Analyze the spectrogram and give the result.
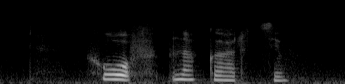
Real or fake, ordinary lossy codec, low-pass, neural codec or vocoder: fake; Opus, 16 kbps; 7.2 kHz; codec, 16 kHz, 0.7 kbps, FocalCodec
